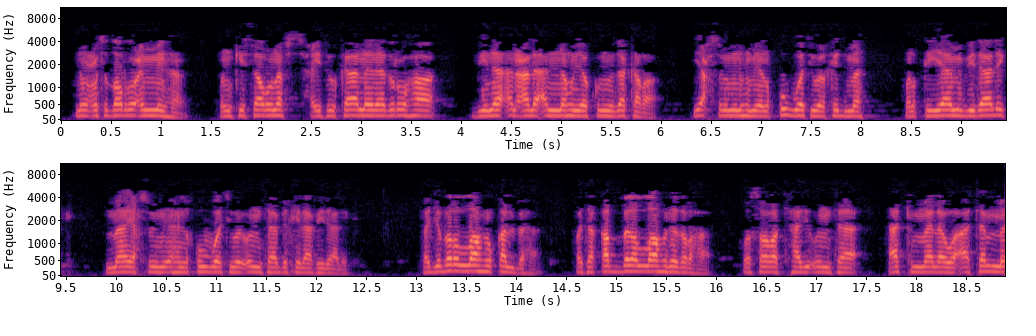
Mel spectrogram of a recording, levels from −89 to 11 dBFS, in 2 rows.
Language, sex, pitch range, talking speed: Arabic, male, 145-160 Hz, 125 wpm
